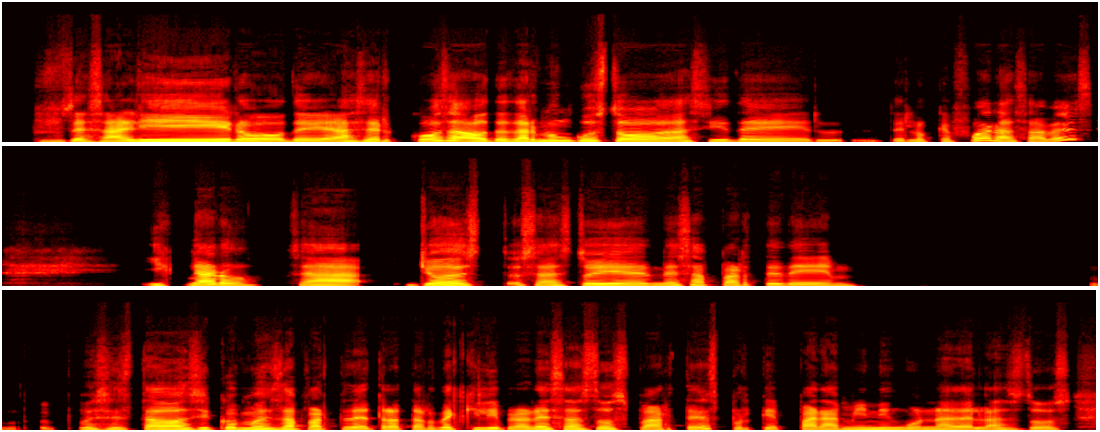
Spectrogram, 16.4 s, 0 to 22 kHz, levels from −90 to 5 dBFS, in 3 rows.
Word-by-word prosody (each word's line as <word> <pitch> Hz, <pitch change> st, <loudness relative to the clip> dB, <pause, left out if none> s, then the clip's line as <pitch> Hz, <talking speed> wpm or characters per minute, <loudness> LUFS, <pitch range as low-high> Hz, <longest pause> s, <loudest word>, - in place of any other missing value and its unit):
pues, 190 Hz, -1 st, -13 dB
de 185 Hz, -1 st, 0 dB
salir 235 Hz, +7 st, +5 dB
o 195 Hz, -3 st, +3 dB
de 195 Hz, 0 st, 0 dB
hacer 225 Hz, +3 st, +1 dB
cosas 265 Hz, 0 st, +4 dB
o -, -, +4 dB
de 215 Hz, 0 st, 0 dB
darme 230 Hz, +4 st, +3 dB
un 275 Hz, -, -1 dB
gusto 275 Hz, +2 st, +1 dB
así 230 Hz, -4 st, +1 dB
de 220 Hz, -6 st, -3 dB
l 170 Hz, 0 st, -11 dB, 0.2 s
de 180 Hz, -, -10 dB
lo 180 Hz, +1 st, -8 dB
que 185 Hz, -, -10 dB
fuera", 320 Hz, -, -1 dB
¿sabes? 225 Hz, -, -4 dB, 0.8 s
Y 225 Hz, -2 st, -7 dB
claro, 265 Hz, +1 st, +3 dB
o 210 Hz, +1 st, -15 dB
sea, 210 Hz, -2 st, +2 dB, 0.2 s
yo 235 Hz, +4 st, +2 dB
es 250 Hz, 0 st, 0 dB
o -, -, -7 dB
sea, 215 Hz, -1 st, -2 dB
estoy 230 Hz, +5 st, +1 dB
en 230 Hz, -2 st, -1 dB
esa 225 Hz, +1 st, -3 dB
parte 220 Hz, 0 st, -4 dB
de. 175 Hz, -4 st, -4 dB, 1.2 s
Mm, -, -, -20 dB, 0.3 s
pues 230 Hz, -3 st, -7 dB
he -, -, -4 dB
estado 235 Hz, +2 st, +2 dB
así 230 Hz, -1 st, 0 dB
como 235 Hz, -2 st, -1 dB
esa 235 Hz, 0 st, +2 dB
parte 235 Hz, +2 st, -3 dB
de 245 Hz, -4 st, 0 dB
tratar 195 Hz, 0 st, -4 dB
de 240 Hz, -, +1 dB
equilibrar 200 Hz, -2 st, -3 dB
esas 210 Hz, 0 st, 0 dB
2 205 Hz, +1 st, -4 dB
partes, 210 Hz, +8 st, -4 dB
porque 195 Hz, -1 st, -10 dB
para 190 Hz, 0 st, -1 dB
mí 195 Hz, +1 st, -5 dB
ninguna 210 Hz, -1 st, -4 dB
de 200 Hz, -, -1 dB
las 175 Hz, -3 st, -6 dB
2, 95 Hz, 0 st, -8 dB
220 Hz, 200 wpm, -23 LUFS, 195-235 Hz, 1.2 s, salir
